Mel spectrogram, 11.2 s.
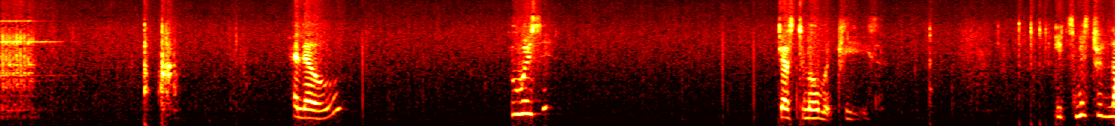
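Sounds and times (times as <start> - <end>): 
telephone ringing: 0.0 - 0.7
speech: 3.0 - 3.5, 5.2 - 5.5, 7.8 - 8.9, 10.6 - 11.1.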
